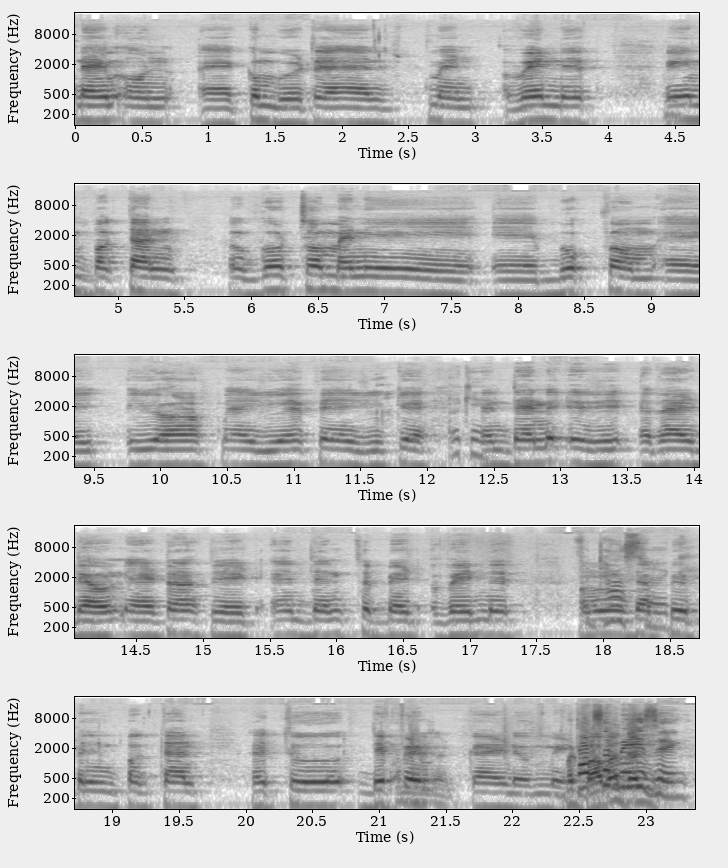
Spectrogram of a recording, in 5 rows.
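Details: Adult man with ataxia since about 2007, symptoms starting after his marriage: ataxic dysarthria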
